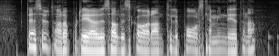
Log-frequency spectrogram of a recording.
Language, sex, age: Swedish, male, 26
